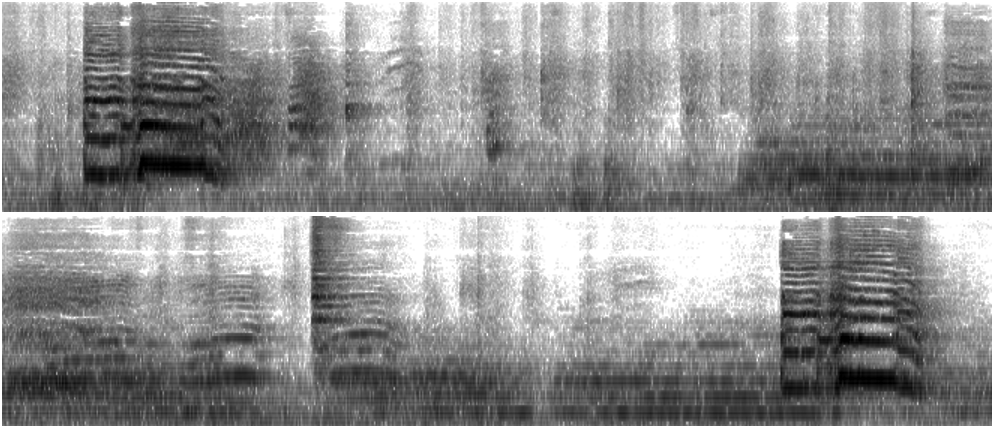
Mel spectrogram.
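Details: Bekisar heard from afar, crowing three times in about twelve seconds. Each crow is short, bright and rasping. Softer clucking and background voices fill the gaps.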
